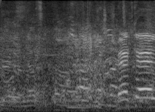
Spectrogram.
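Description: People talking: several overlapping voices chattering, with one voice louder near the end.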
